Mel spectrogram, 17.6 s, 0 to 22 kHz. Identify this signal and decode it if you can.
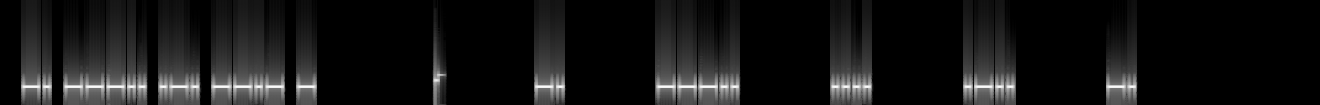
Morse code, heard as a keyed tone, about 17 wpm, spaced as for 9 wpm, 700 Hz. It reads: N8RQT N8HLN
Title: USA Call Signs - 5 Characters - 6x Character Spacing - 17wpm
